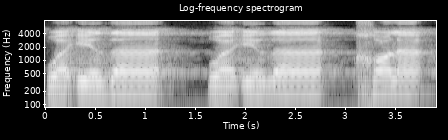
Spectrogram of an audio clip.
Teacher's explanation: dzal ya, ujung lidah bersama ujung gigi seri atas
